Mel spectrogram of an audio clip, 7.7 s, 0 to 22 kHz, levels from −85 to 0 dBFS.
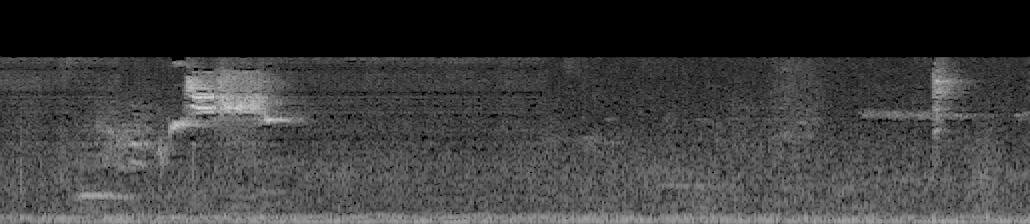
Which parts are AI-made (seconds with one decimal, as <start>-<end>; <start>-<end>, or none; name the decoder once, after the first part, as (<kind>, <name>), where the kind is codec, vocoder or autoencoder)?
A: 0.0-0.9 (autoencoder, DAC-VAE); 1.6-4.1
